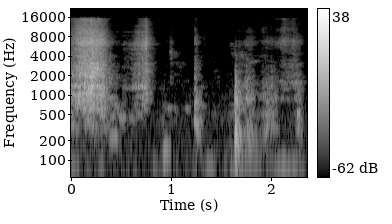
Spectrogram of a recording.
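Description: Steel putty knife scraping skim coat compound across a wall: one long, loud stroke, then a few shorter, fainter strokes.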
